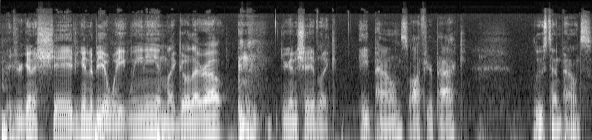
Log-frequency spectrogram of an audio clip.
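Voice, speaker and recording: A man with an American accent has an unremarkable speaking voice at a medium pitch. He talks at a moderate pace with ordinary pitch variation. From Utah. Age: 30s. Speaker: strength and conditioning coach. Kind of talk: casual chat.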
